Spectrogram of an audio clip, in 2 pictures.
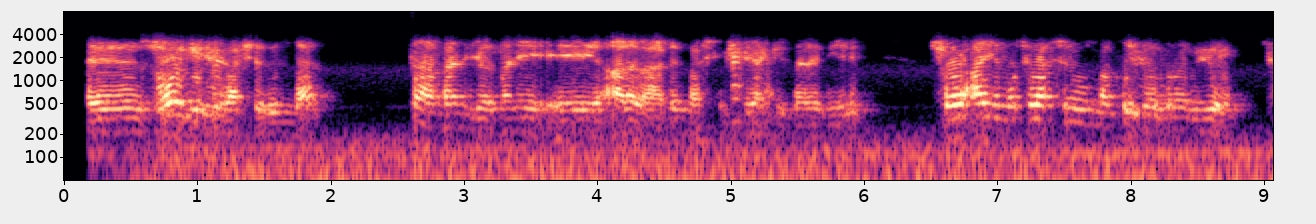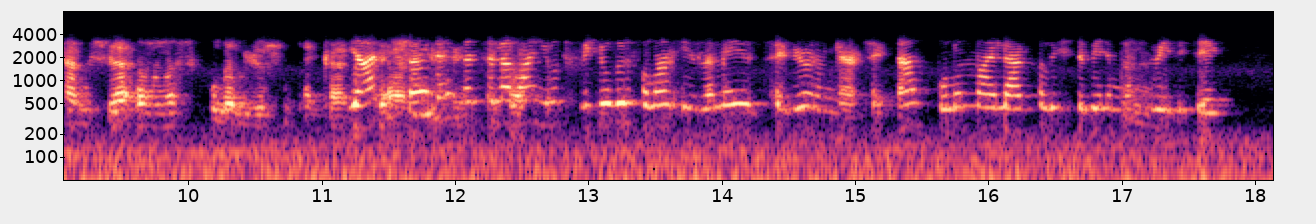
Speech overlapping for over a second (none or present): present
